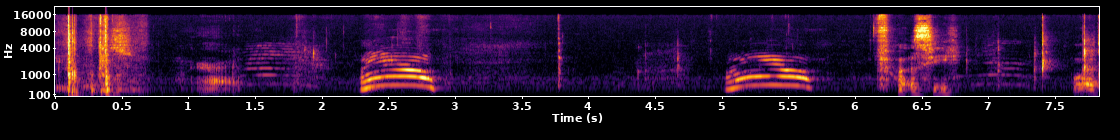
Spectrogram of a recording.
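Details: A domestic cat, the only one of three cats yelling, gives loud, drawn-out, rising-and-falling meows, calling insistently while its favourite food is dished into bowls.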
